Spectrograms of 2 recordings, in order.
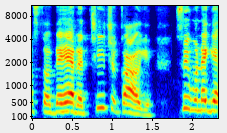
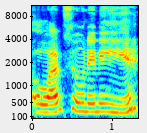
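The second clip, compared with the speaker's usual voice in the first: normal talking voice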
